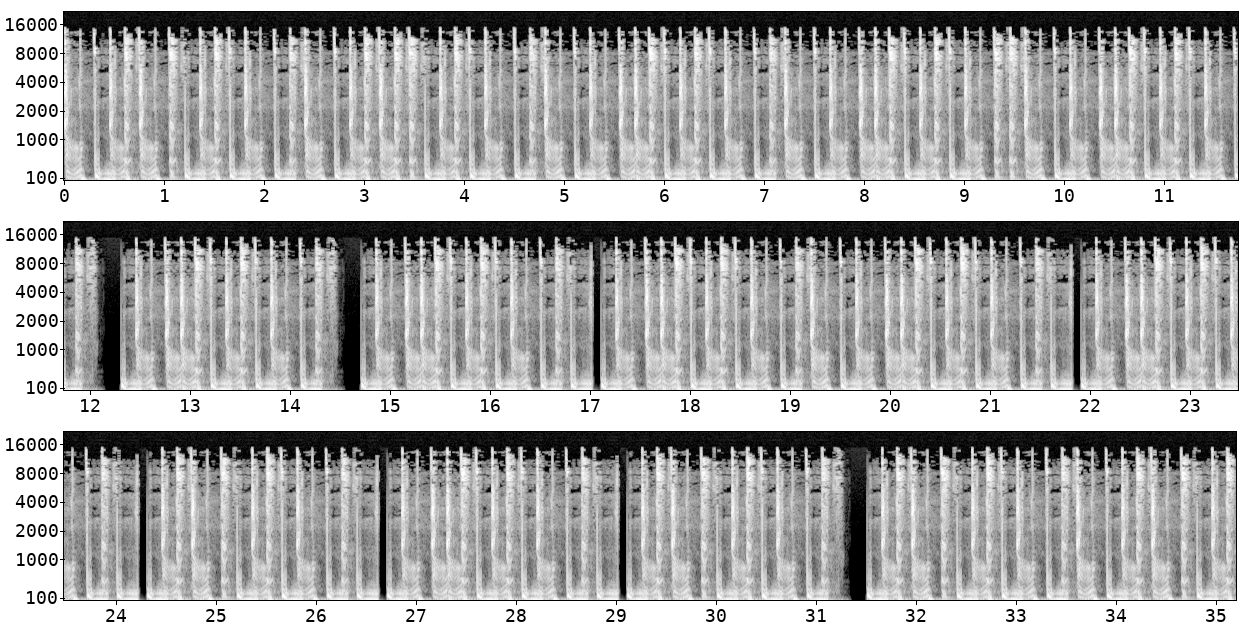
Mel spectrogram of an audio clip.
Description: Rhythmic Percussion Variation; Long Version

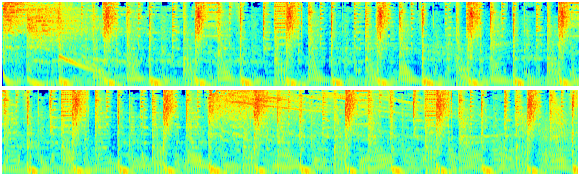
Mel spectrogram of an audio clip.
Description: Electro Ramp

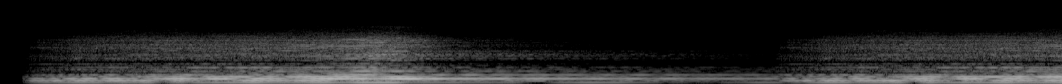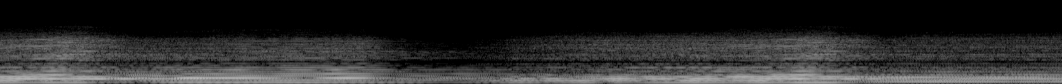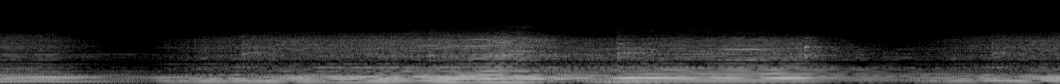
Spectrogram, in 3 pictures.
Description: Ambient

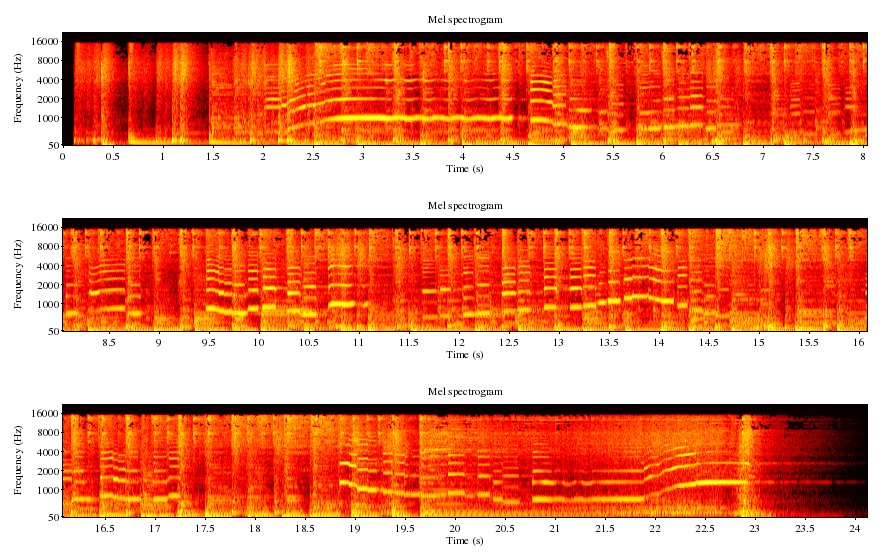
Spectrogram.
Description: Clarinet Solo

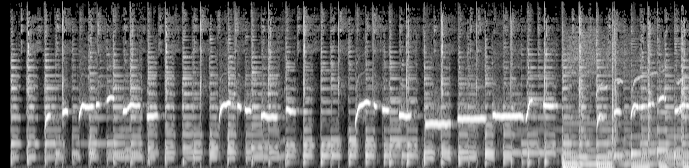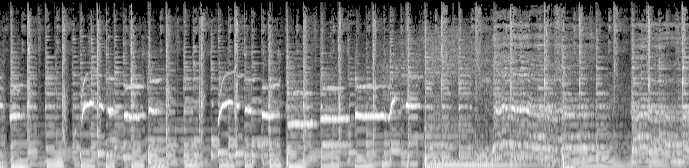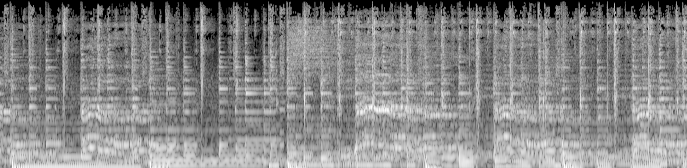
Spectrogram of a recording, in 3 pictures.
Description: Clap Along With Us

